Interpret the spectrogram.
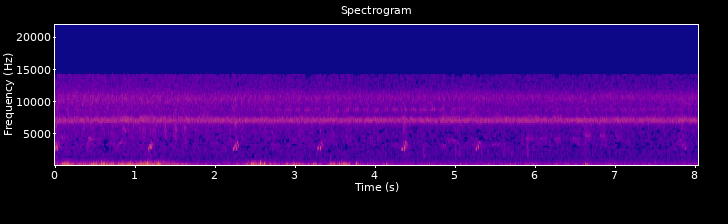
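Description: Short high bird chirps repeat about once a second. Irregular low rustling comes in the first half, over a steady high-pitched hiss.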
